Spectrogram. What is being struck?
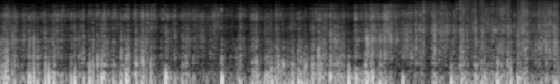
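Foam kitchen sponge.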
